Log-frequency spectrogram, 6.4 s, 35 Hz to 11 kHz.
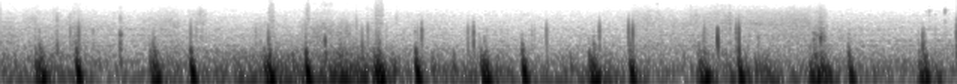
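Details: Self-recorded heartbeat while tidying a room, arrhythmia noted: low heart thumps at roughly 80 a minute with an uneven rhythm, some beats early or irregularly spaced.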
